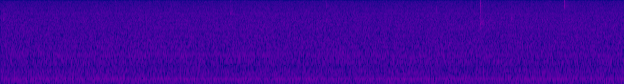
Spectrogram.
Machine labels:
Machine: pump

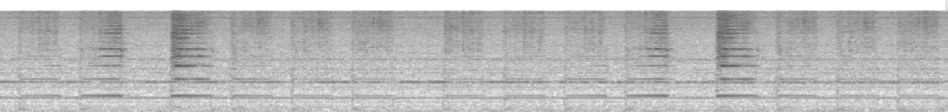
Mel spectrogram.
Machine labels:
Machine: slide rail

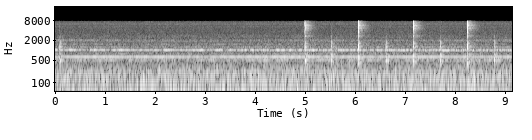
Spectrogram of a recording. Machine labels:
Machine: valve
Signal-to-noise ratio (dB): 6 dB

